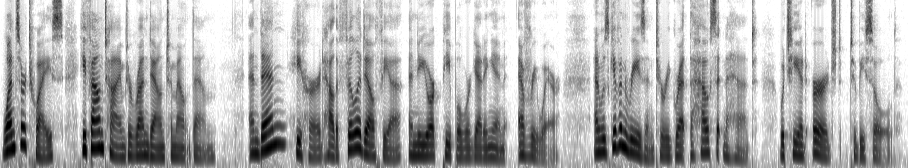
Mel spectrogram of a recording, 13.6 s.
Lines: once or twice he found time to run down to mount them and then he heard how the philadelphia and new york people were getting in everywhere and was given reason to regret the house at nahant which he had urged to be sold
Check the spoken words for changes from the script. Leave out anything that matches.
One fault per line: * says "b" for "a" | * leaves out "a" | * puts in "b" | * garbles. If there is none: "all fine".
all fine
